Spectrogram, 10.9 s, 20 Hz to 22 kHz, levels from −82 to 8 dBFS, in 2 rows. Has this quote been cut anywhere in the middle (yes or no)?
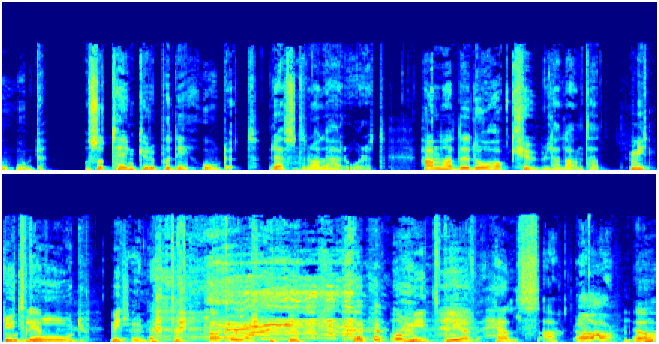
no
